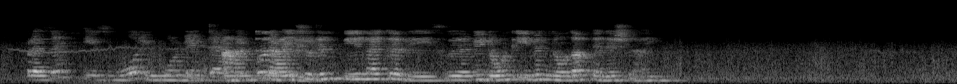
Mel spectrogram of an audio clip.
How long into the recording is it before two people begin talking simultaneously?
1 s

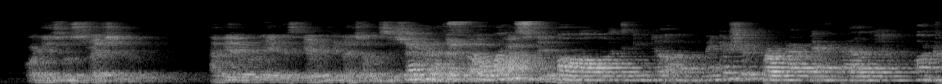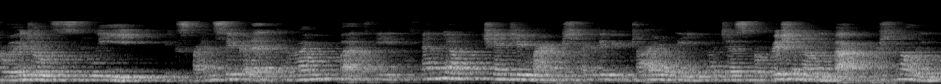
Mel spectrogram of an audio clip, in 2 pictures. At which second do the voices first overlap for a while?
4 s

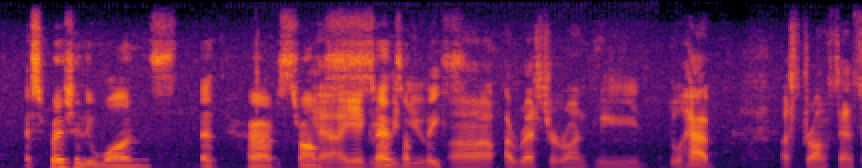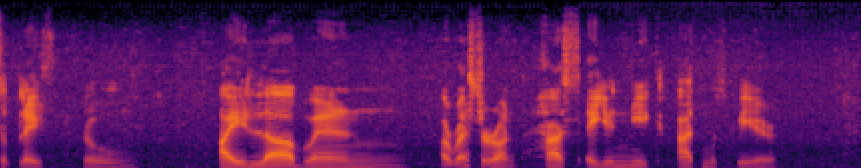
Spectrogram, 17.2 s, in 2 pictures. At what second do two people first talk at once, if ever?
3 s

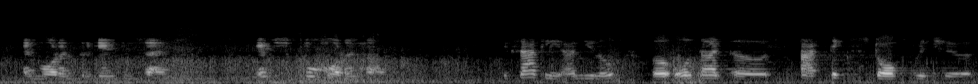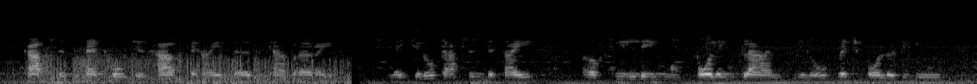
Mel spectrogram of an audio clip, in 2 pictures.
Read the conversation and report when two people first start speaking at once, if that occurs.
none

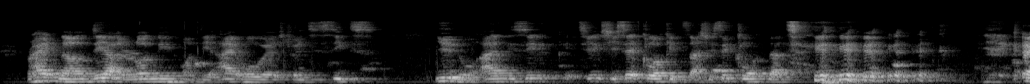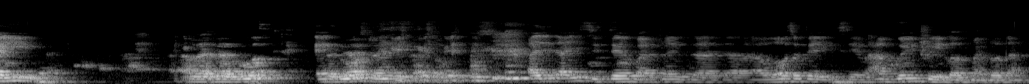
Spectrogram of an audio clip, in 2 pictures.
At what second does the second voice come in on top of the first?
14 s

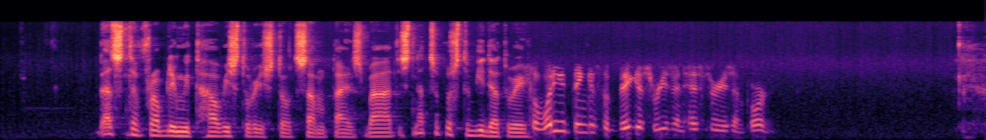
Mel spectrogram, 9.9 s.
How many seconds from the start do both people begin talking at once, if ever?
none

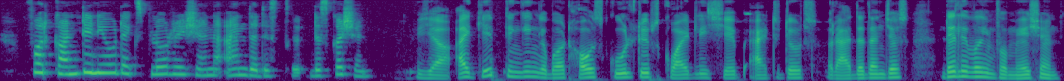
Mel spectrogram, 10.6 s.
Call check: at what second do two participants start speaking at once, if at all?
none

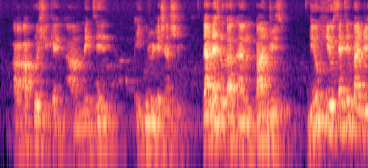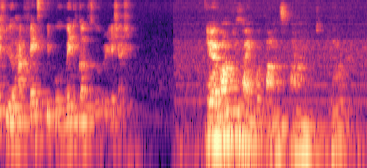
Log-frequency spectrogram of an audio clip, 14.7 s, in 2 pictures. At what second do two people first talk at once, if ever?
none

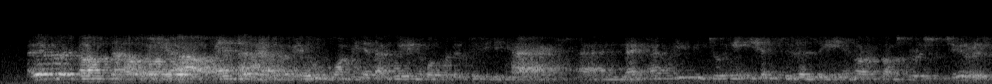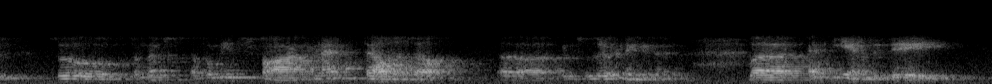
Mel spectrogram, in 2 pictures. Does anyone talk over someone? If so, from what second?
1 s

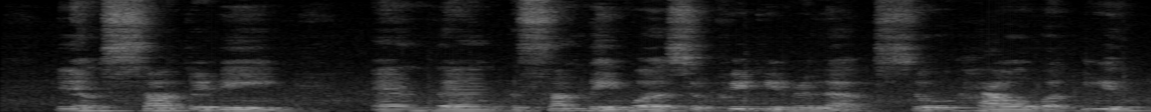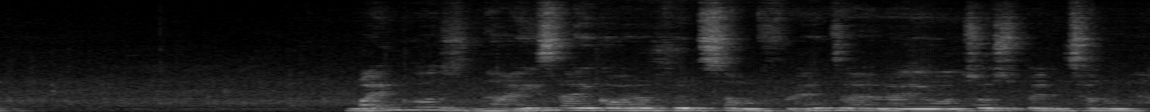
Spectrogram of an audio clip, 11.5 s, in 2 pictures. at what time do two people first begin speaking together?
none

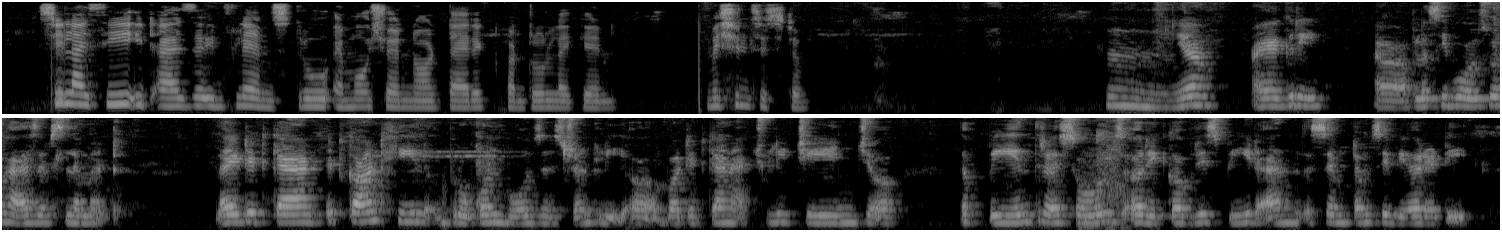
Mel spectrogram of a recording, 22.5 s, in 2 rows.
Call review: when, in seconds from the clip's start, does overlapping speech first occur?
none

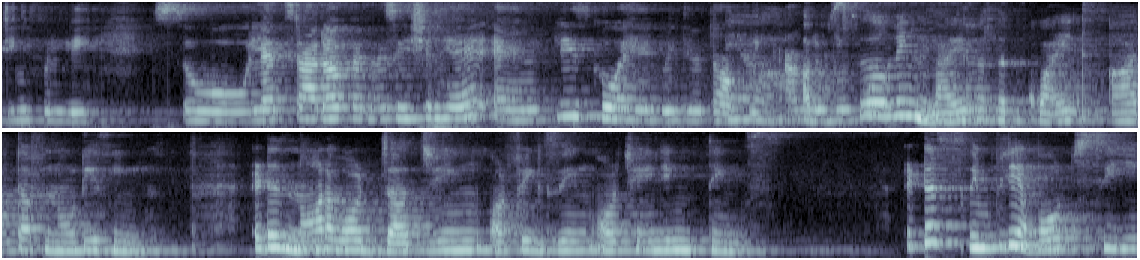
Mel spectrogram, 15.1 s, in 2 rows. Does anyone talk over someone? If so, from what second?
5 s

